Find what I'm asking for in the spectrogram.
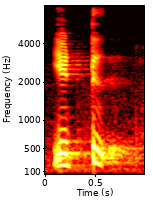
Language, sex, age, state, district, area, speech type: Tamil, female, 18-30, Tamil Nadu, Tiruvallur, rural, read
